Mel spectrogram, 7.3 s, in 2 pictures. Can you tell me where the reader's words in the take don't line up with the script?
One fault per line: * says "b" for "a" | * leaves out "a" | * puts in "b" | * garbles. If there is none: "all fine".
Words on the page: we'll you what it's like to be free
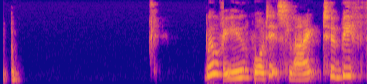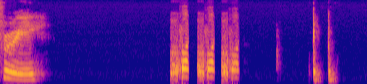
all fine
